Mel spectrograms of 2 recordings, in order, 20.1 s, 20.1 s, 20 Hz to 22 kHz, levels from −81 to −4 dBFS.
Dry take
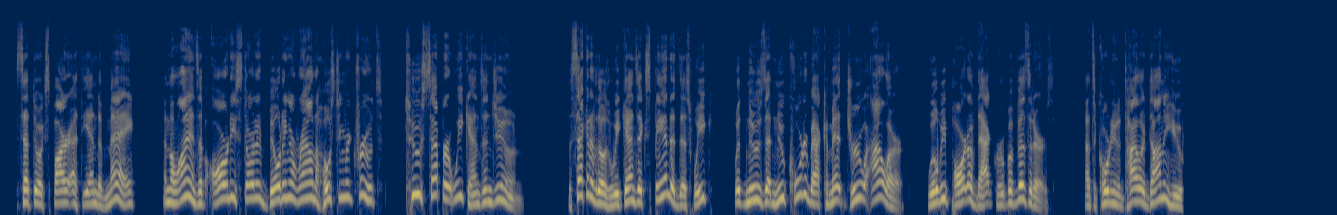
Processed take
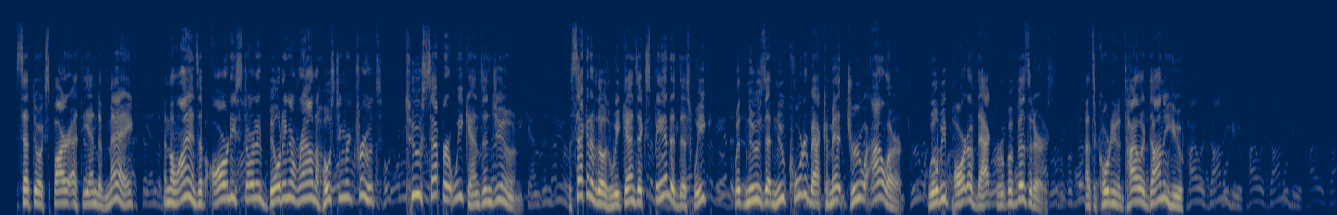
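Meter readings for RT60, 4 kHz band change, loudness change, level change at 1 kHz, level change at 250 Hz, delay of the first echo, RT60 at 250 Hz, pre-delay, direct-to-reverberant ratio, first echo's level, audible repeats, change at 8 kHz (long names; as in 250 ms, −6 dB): no reverb audible, −3.5 dB, −3.5 dB, −3.5 dB, −3.5 dB, 897 ms, no reverb audible, no reverb audible, no reverb audible, −23.0 dB, 2, −3.5 dB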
